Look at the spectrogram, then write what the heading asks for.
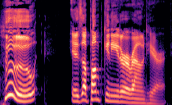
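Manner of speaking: loud, high 'who', then coming down; accusing demand. Acted. Rose questioning her family, accusing. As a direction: demand to know the culprit.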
